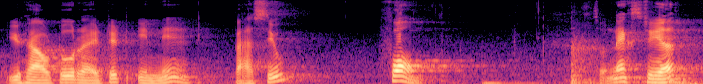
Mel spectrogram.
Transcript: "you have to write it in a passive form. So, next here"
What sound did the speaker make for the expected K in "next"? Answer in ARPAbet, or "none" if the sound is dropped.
K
